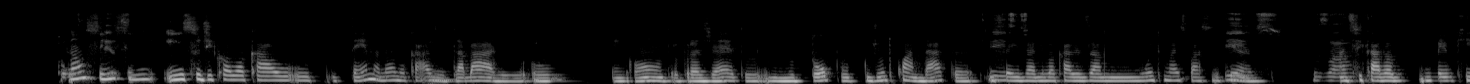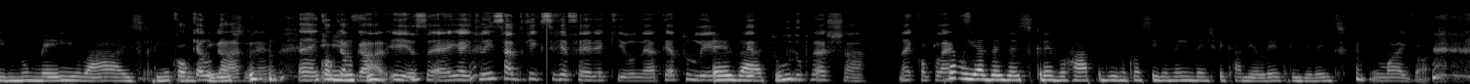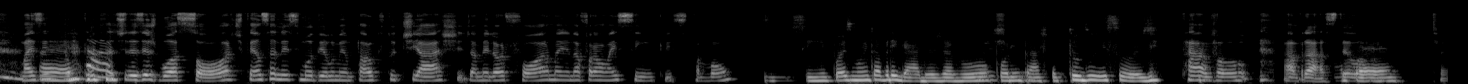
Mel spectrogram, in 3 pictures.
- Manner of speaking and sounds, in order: tapping; other background noise; chuckle; in English: "My God"; chuckle; laugh
- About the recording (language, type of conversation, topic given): Portuguese, advice, Como posso organizar melhor minhas notas e rascunhos?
